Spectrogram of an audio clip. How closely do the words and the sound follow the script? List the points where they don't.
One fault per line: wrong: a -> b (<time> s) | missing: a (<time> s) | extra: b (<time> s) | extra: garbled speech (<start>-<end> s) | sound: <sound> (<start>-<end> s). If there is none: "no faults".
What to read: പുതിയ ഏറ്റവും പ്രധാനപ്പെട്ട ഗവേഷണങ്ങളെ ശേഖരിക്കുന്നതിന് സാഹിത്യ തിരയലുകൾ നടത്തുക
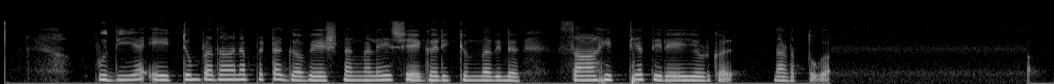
no faults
